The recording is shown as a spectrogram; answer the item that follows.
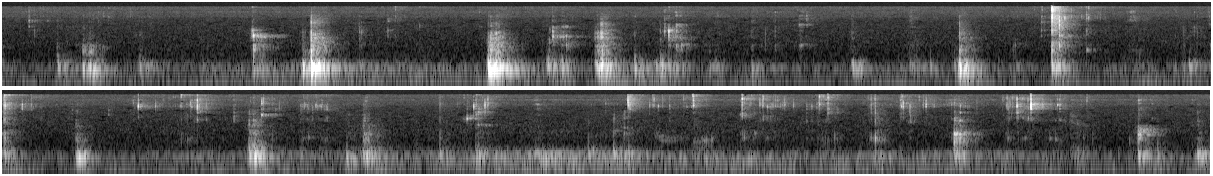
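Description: Faint chewing and biting of dry edible clay, with irregular small crunches and clicks, the sharpest about a second and a half and two and a half seconds in.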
